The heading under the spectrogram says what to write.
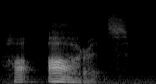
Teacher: the accent is not in final position. It's earlier in the word.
